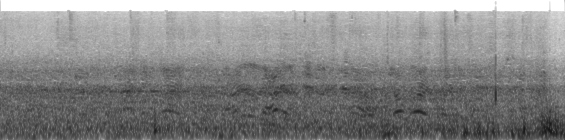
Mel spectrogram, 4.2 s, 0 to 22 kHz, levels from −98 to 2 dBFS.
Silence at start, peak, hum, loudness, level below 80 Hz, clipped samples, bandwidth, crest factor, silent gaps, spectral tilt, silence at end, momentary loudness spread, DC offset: 0 s; 0 dBFS; none; -18 LUFS; -36 dBFS; under 0.1%; 16.5 kHz; 18 dB; none; -5.5 dB/octave; 0 s; 4 LU; under 0.1%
